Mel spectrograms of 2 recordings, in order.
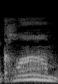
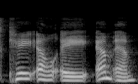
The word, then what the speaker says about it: Klamm: in my living room with one Klamm.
